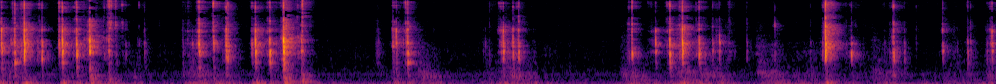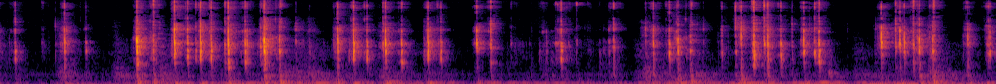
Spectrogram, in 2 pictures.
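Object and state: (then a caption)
Plastic computer keyboard being typed on. Both hands type steadily with their fingertips on a full-size black plastic computer keyboard with a hollow body, resting on a desk. Quick, bright plastic key taps come in bursts, separated by short pauses. Each click dies away almost at once.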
